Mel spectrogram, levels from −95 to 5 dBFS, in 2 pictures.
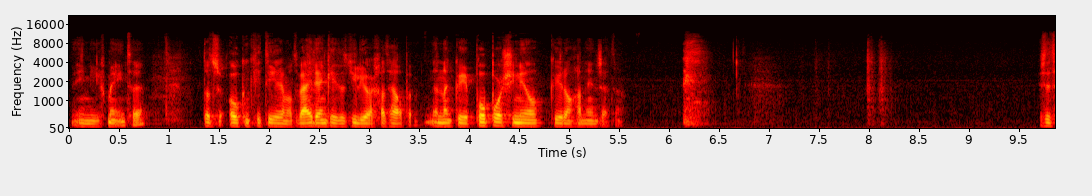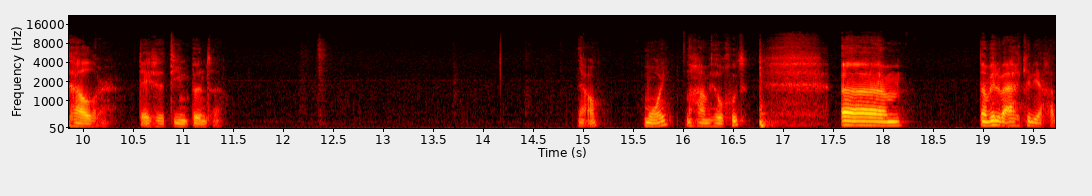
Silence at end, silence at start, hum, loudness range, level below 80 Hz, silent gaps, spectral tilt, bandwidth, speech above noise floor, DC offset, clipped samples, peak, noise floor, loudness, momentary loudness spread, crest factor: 0 s; 0.05 s; none; 19 LU; -74 dBFS; none; -5.5 dB/octave; 12 kHz; 40 dB; under 0.1%; under 0.1%; -12 dBFS; -73 dBFS; -34 LUFS; 15 LU; 24 dB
